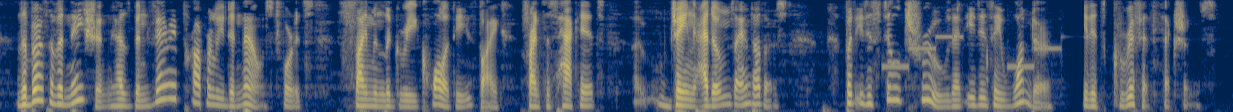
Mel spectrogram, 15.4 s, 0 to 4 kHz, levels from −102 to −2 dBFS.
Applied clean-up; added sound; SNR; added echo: neural mask model RNNoise.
